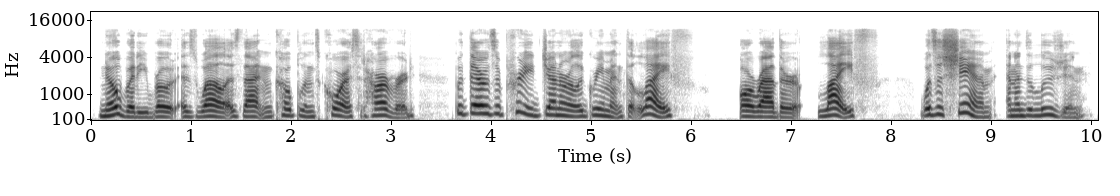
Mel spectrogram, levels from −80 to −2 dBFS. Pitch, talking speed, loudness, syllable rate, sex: 210 Hz, 160 wpm, -19 LUFS, 5.3 syllables/s, female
